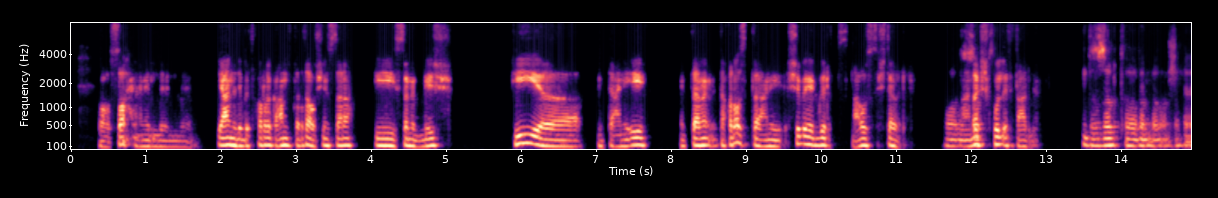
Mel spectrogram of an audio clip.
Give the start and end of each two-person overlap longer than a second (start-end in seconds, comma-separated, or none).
none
